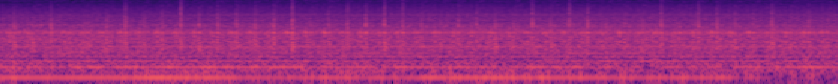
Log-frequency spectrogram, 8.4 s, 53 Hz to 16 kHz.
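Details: Cadillac Northstar 4.6 V8 at hot idle: crisp steady tick around 160 per minute over a smooth engine; intermittent clicking only when hot, cause unclear.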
